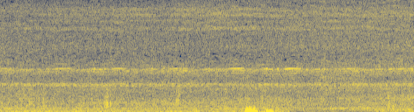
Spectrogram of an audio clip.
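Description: Steady rushing outdoor noise with a brief low thump about two and a half seconds in.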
